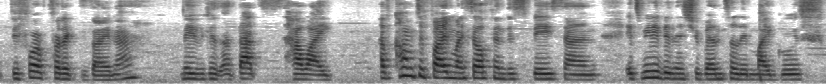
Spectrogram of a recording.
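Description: A Nigerian woman with a Yoruba accent, a guest architect and designer, answers interview questions reflectively at a middling pitch. Her speech is measured and thoughtful, with occasional light laughs, and she often circles back with restarts and "you know".

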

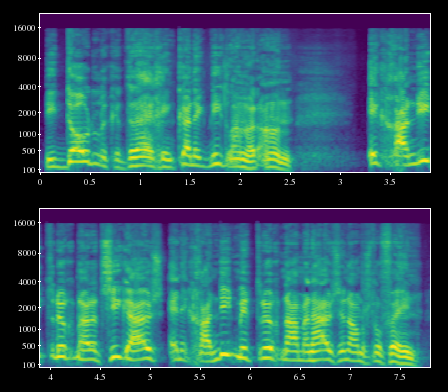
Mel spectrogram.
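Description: Man doing a terrified journalist, high strained voice, gravelly edge, audiobook. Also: sing-song, normal speed, fairly bright tone, dry recording, clean studio sound, full character voice. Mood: anxious. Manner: high-pitched, pleading, panicky. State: sobbing. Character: frightened middle-aged male journalist, nervous.

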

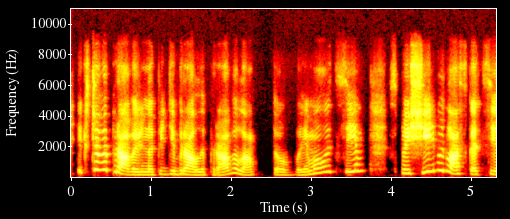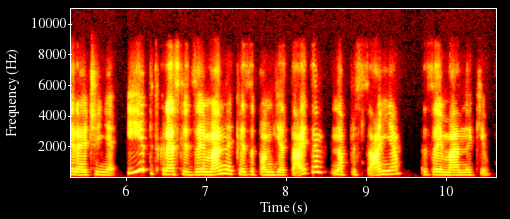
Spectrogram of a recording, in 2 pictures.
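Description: A woman teacher giving a recorded grammar lesson, speaking clearly and stressing words with care. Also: mid-range voice, a bit bright, no room sound, lo-fi sound.

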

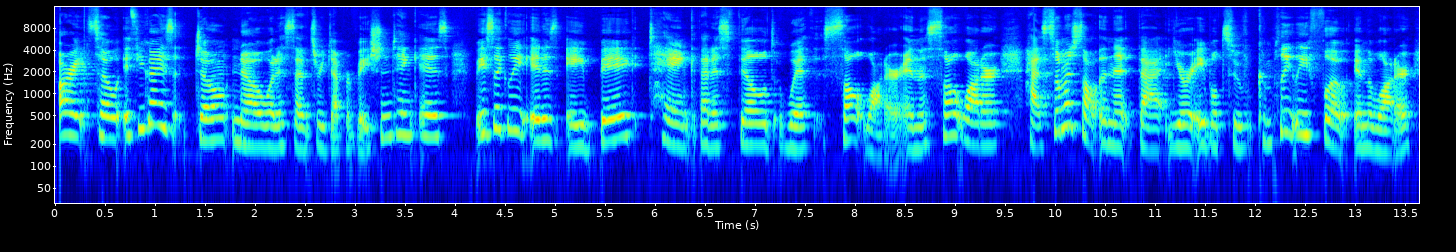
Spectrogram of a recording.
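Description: A woman's voice: medium pitch, fairly bright tone. A young woman vlogging casually to camera, upbeat and bubbly, her voice slightly nasal from a cold. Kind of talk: casual vlog talk to camera.

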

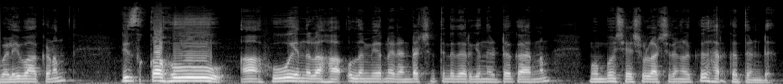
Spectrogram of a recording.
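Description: A man leads a tajweed lesson on recitation rules. He chants each short phrase slowly at a raised pitch, then drops into a lower, softer voice to explain the rule. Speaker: Quran recitation teacher.

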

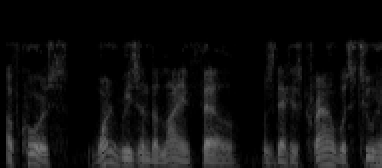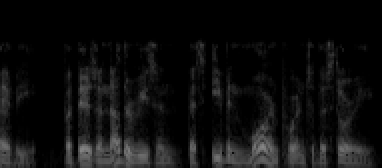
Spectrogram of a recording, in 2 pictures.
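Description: A man's voice: lowish voice, lively intonation, moderate pace, few pauses, mellow, husky, no echo, dull audio. A man giving patient, scripted narration in an educational reading lesson. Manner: patient, instructive.

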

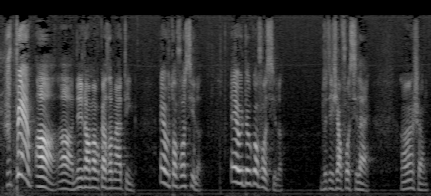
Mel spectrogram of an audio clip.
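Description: A young man with a high voice streams a game live, loudly cheering his own moves and jeering at opponents in quick, excitable bursts. His commentary is casual and full of exclamations, and a faint noise runs beneath it. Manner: loud, excitable, frequent exclamations and playful taunts. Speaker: gaming livestreamer.

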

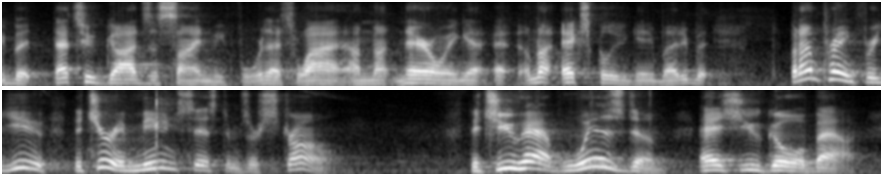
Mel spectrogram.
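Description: A male pastor, preaching a conversational sermon to his church, often restarting and repeating words as he goes. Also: a little high.

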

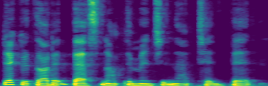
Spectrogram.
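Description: A woman narrating a fanfic audiobook in a steady, even reading voice. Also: extremely low pitch, moderate pace, husky. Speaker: fanfic reader.

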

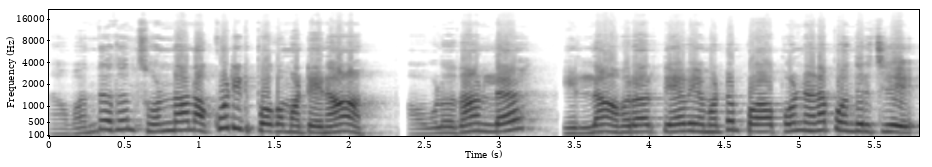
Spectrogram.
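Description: A woman voicing a young husband and son in an animated family drama, scolding and stern, with a Tirunelveli Tamil accent. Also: medium pitch, fast, close to an everyday voice. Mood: angry. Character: young husband and son, short-tempered man.

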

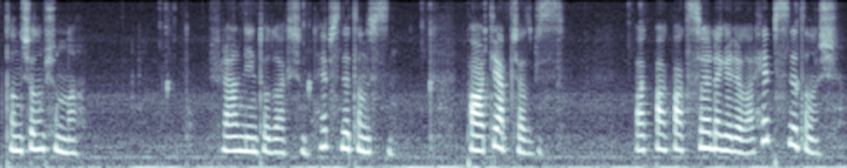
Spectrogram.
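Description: A woman talks through her gameplay in a chatty, teasing way, quick to react to what she sees. Her voice sits fairly high. A faint noise floor runs under the recording. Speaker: gaming video creator. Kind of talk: casual gameplay commentary.

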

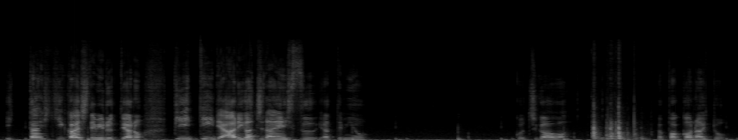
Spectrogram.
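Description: A man's voice: high voice, fast, long pauses, noisy background. A man doing casual, chatty gameplay commentary for viewers, sounding jittery as he goes. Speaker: gaming streamer.

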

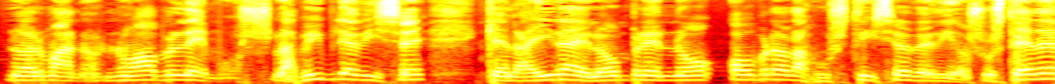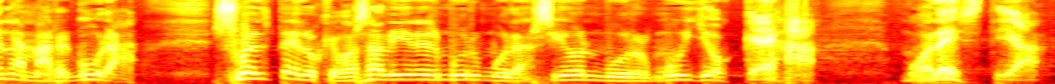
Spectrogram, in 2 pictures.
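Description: A man's voice: a little high, normal speed, vocal fry, a little mellow, dry recording, clean studio sound. A man preaching a sermon as pastor, emphatic and punctuated with cries of praise. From Colombia.

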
